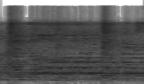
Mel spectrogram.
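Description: A large group of children's voices singing a song together in unison, with sustained notes.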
